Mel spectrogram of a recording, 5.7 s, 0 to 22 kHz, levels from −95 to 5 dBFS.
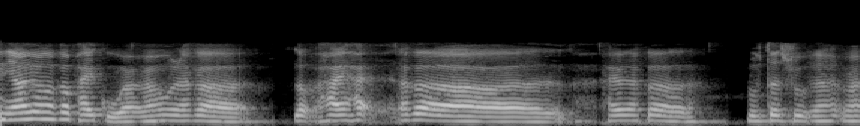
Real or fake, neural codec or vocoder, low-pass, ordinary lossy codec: real; none; 5.4 kHz; AAC, 32 kbps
